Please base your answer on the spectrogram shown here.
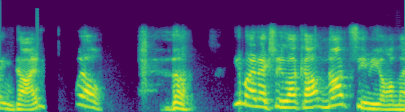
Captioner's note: laughter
